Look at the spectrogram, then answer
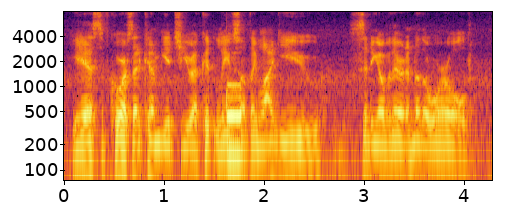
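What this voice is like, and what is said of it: Quieter character voice. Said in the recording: “in a quieter voice.”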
